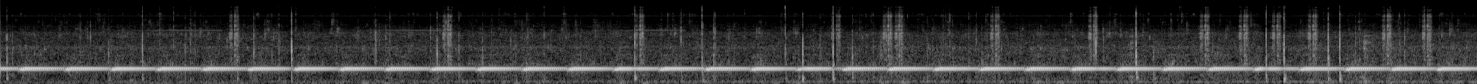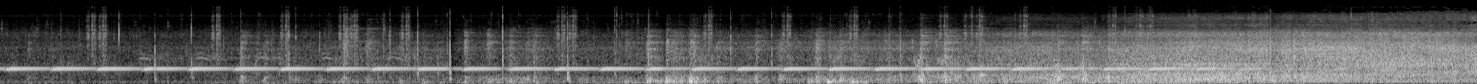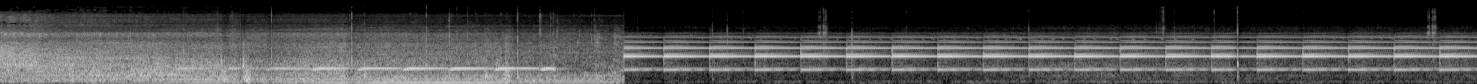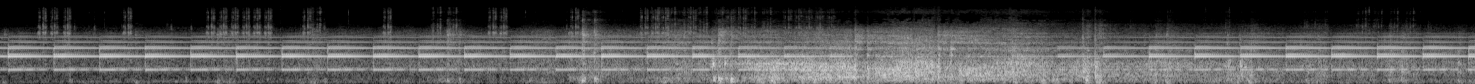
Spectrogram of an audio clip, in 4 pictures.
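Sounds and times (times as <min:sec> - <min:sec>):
diesel railcar engine: 0:00.0 - 0:59.0
level crossing warning bell: 0:00.0 - 0:59.0
railcar passing: 0:00.0 - 0:59.0.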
